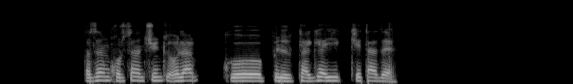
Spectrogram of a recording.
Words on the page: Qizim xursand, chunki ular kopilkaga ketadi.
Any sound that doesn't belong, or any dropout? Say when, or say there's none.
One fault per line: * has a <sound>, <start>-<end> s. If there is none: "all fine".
all fine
